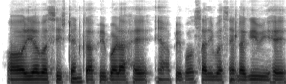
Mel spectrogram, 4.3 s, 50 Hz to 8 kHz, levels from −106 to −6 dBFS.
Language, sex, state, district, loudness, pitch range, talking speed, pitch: Hindi, male, Bihar, Supaul, -16 LUFS, 110-115 Hz, 210 wpm, 110 Hz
